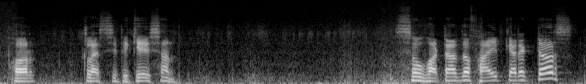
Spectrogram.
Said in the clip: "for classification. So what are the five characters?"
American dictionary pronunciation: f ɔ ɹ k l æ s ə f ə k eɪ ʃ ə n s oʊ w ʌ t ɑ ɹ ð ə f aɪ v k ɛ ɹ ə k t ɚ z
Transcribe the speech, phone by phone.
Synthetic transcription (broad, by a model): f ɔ ɹ k l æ s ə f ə k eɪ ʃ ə n s oʊ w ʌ t ɑ ɹ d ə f aɪ b k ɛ ɹ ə k t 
